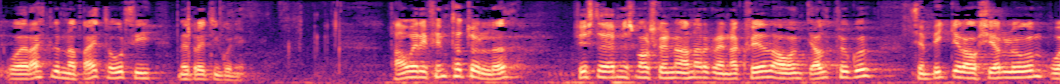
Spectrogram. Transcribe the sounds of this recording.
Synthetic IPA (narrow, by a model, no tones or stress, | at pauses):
ɔɣɛɾajht̪lʏɾɪnaðpaːjt̪auɾ̥θvimɛðpɾeːjt̪iŋkʏnɪ̰ | θawɛɾifɪm̥t̪ʰat̪ʰœllœð | fɪr̥st̪aðɛpnɪsmawlskɾejnʏanːaɾakɾeːjnakʰvɛːðawœmcalt̪ʰœːkʏ | sɛmpicːɪɾawsjaɾlœːɣʏmɔ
